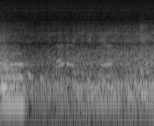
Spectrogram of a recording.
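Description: A live garage rock band breaks off: the last held, distorted low note cuts off about a third of a second in, leaving a steady low hum and indistinct voices.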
